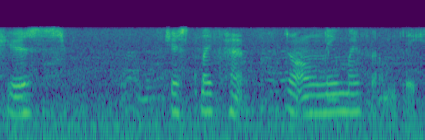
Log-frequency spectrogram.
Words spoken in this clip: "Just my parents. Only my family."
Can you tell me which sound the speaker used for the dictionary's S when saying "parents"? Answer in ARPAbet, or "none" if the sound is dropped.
none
